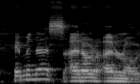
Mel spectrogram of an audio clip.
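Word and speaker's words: Jiménez: Uh, I'm not sure if I think it's Jimenez. Jimenez. I don't know. It's Jim. I know that a lot of times the J is pronounced as an H.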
